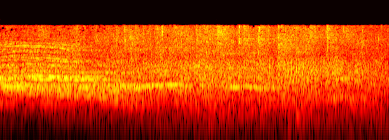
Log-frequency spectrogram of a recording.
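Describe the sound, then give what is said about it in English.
Audience applause for the performing group Te Whanawhana at Parliament: dense, steady clapping, loud at first and slowly fading toward the end. “please give it up for Te Whanawhana.”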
